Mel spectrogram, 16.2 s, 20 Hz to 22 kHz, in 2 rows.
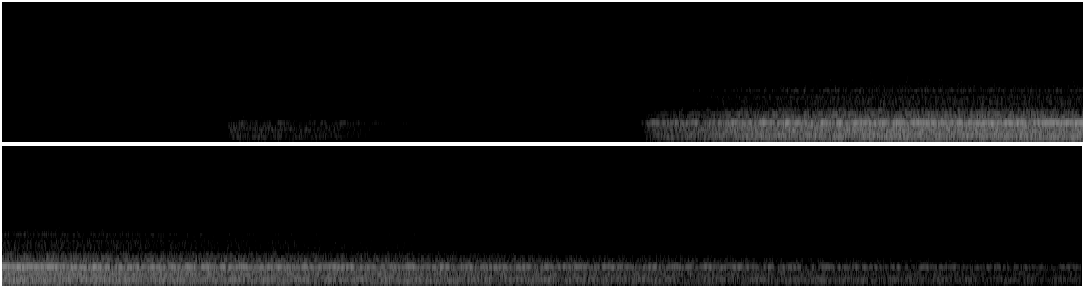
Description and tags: Surround dronetail -02
Darkscape with a lot of suspense. This is a sample from the "Surrounded
by drones pack 1" sample pack. It is a sample recorded as 5.1 surround
It was created within Cubase SX.
I took a short sample from a soundscape created with Metaphysical
Function, an ensemble from the Electronic Instruments Vol. 2 from
Native Instruments, and drove it through several reverb processors (two SIR's using impulses from Spirit Canyon Audio and a Classic Reverb
from my TC Electronic Powercore Firewire). The result of this was
panned in surround in a way that the sound start at the center speaker.
From there the sound evolves to the back (surround) speakers. And
finally the tail moves slowly to the left and right front speakers.
There is no sound for the subwoofer. To complete the process the
samples was faded at the end and dithered down to 16 bit.
ambient, deep-space, drone, space, surround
